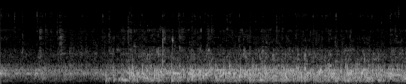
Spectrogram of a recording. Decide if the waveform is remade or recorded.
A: recorded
